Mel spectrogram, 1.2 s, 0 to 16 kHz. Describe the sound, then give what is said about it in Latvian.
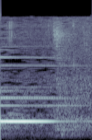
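A parliament voting bell, rung to call a vote on deputy Valānis's proposal number 5, sounds one steady, mid-pitched electronic tone for just over half a second, then cuts off and fades into a faint hum. No one speaks. “Lūdzu zvanu, balsosim par 5. deputāta Valāņa iesniegto priekšlikumu.”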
